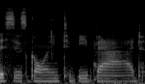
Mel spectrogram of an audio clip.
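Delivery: barely audible, very quiet, hushed half-whisper. Retelling what a coworker said to them, half-whispering. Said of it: "she whispers".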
